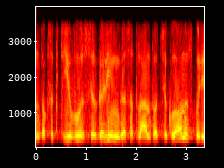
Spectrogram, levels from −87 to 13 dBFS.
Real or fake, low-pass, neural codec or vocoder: real; 3.6 kHz; none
